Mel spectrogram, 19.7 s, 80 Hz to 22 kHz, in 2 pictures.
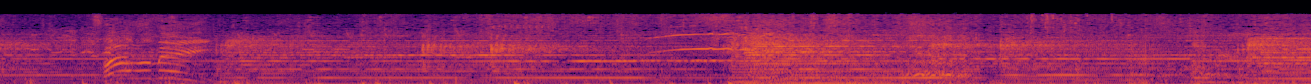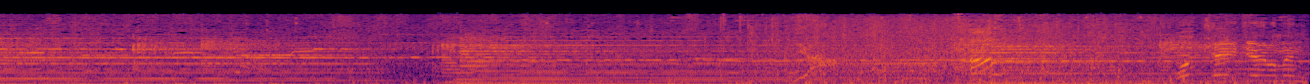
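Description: Several horses in the video game Red Dead Redemption 2 whinny and neigh repeatedly, with hooves clopping and shuffling beneath a low music bed, the calls coming in bursts throughout.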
